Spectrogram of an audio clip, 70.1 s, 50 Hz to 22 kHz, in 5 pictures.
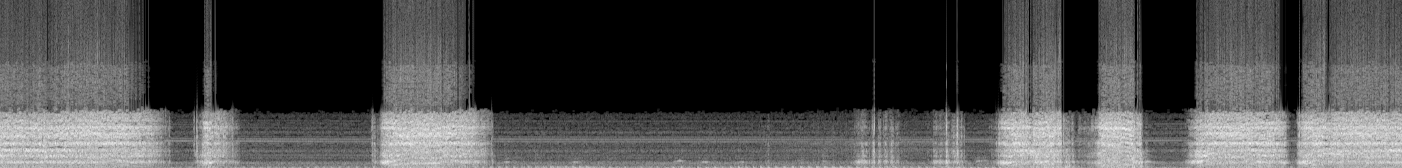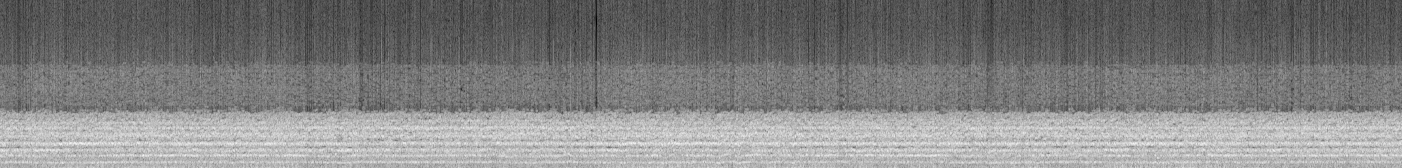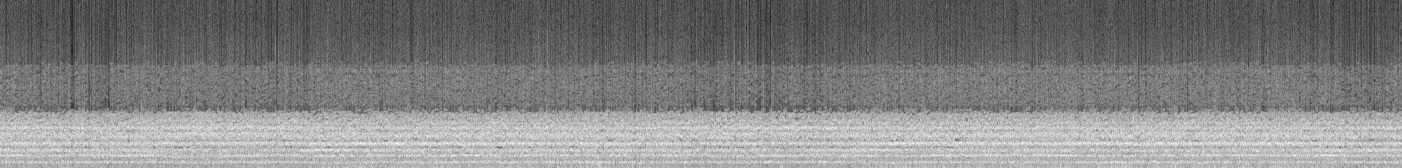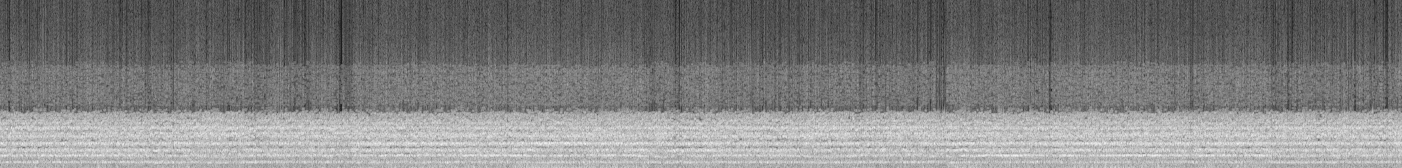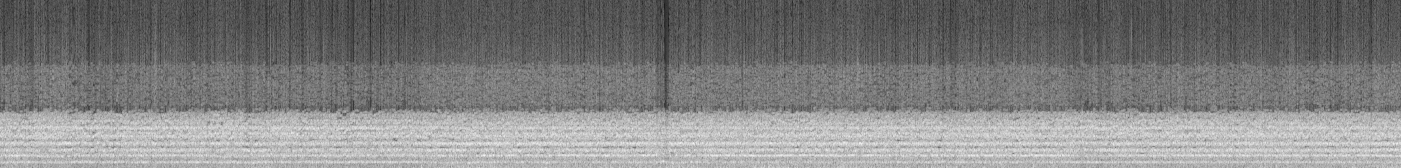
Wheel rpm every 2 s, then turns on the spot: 110, 10, 30, 0, 10, 60, 120, 220, 230, 220, 220, 230, 230, 230, 230, 220, 230, 230, 220, 230, 230, 230, 230, 230, 230, 230, 230, 230, 230, 230, 230, 230, 230, 230, 230.
none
